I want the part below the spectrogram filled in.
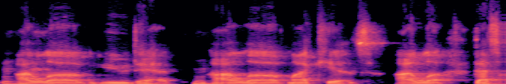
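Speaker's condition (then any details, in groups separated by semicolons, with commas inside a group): Aphasia, apraxia, dysarthria after stroke; one year three months post-stroke, practices speech four hours daily, helped by St. Petersburg aphasia center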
